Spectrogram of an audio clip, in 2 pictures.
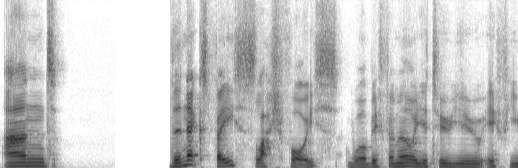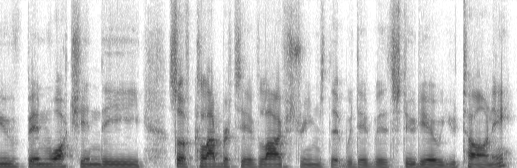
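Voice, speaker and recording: A man hosting a casual podcast chat, with a halting, rambling delivery. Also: medium pitch, little pitch movement. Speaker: podcast host.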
